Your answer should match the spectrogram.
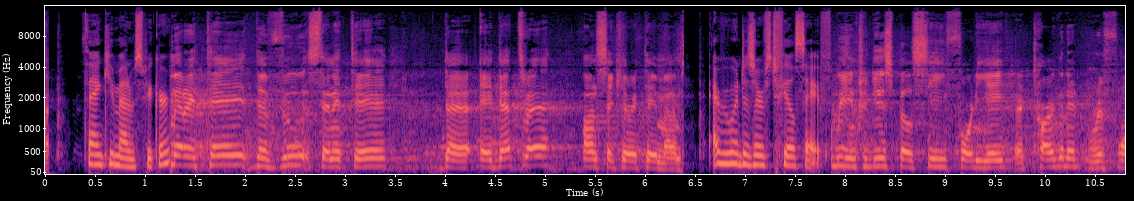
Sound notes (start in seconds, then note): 2.6 speaking in French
